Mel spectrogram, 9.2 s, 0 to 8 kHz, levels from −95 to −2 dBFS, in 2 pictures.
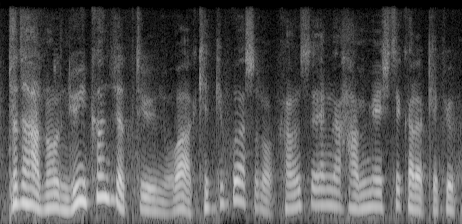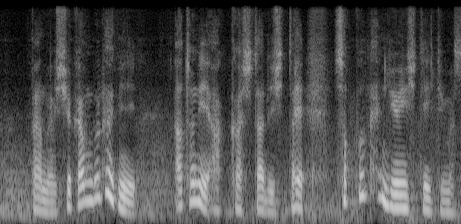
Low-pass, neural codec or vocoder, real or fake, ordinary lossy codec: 7.2 kHz; codec, 16 kHz in and 24 kHz out, 0.8 kbps, FocalCodec, streaming, 65536 codes; fake; none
